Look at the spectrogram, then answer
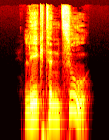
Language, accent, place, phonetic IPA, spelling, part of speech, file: German, Germany, Berlin, [ˌleːktn̩ ˈt͡suː], legten zu, verb, De-legten zu.ogg
- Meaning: inflection of zulegen: 1. first/third-person plural preterite 2. first/third-person plural subjunctive II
